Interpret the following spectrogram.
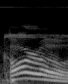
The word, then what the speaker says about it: caro: I'd yell Caro and in Spanish that means expensive if you don't roll your r car yeah if you say that then it means car but if you don't roll your R it means expensive and the kids would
